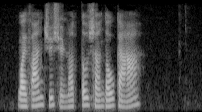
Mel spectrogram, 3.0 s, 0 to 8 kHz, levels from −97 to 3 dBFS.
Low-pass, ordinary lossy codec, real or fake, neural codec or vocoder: 7.2 kHz; AAC, 32 kbps; fake; vocoder, 22.05 kHz, 80 mel bands, Vocos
